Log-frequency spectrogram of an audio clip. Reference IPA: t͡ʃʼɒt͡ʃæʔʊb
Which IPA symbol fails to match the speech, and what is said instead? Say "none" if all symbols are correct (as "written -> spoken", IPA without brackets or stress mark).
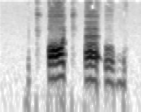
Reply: t͡ʃ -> t͡ʃʼ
